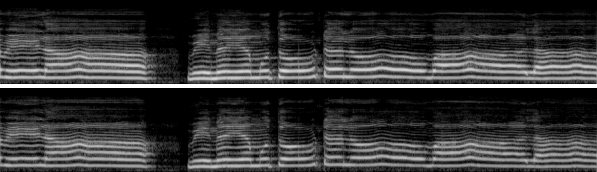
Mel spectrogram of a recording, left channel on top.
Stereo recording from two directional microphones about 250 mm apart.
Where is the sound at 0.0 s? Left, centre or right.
Centre.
